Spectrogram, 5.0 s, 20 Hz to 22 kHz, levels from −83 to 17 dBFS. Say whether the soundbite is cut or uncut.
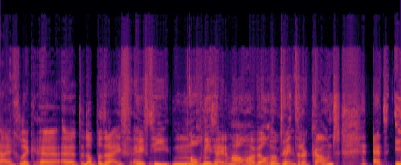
uncut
